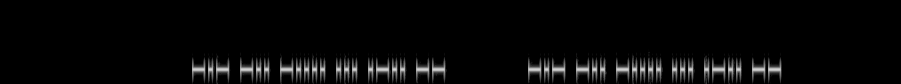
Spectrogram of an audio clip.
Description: Morse code, heard as a keyed tone, about 30 wpm, 700 Hz. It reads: KD6SLM KD6SLM
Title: USA Call Signs - 6 Characters - Repeated 2x - 30wpm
